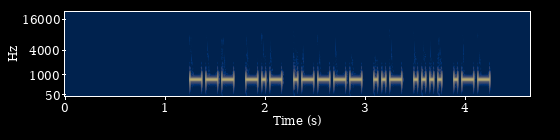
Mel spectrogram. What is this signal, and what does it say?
Morse code, heard as a keyed tone, about 30 wpm, 700 Hz. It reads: OK1UHW
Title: DXCC-100 Call Signs - 6 Characters - Repeated 3x - 30wpm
